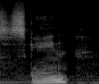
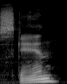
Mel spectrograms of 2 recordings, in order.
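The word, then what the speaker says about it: Skaen: these gods' names, and it said S-K-A-Y-N as how to pronounce Skane, but this person, the narrator, just pronounced it Scan.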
